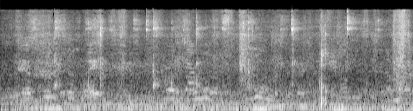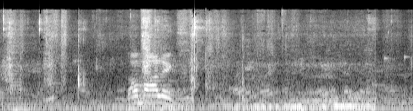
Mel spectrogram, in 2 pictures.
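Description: Table tennis rally on an outdoor concrete table: the ball clicking off paddles and the table at an irregular pace, with a shout of "Komm" about five and a half seconds in.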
